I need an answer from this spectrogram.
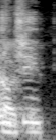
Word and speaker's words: Doechii: Am I pronouncing her name right? Is it Doechii or Doechii? It's Doechii.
